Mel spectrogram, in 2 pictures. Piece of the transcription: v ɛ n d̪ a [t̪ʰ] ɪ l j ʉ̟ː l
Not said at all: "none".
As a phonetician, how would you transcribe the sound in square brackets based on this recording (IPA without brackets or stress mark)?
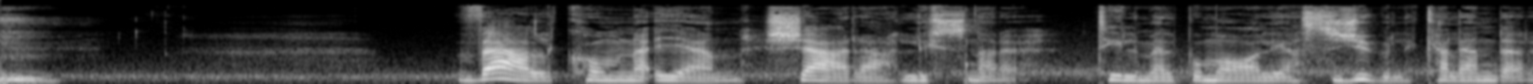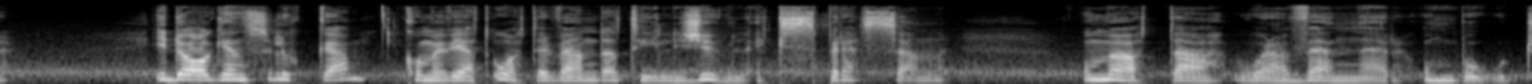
t̪ʰ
